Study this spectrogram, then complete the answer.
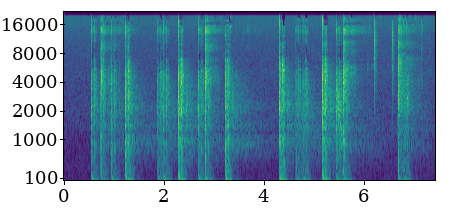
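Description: Gunfire in Contractors Showdown ExfilZone, loud close bursts of several punchy shots each, separated by brief gaps, repeating in clusters across the span.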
